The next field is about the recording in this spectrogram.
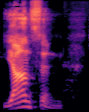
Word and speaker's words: Jansen: And that at that point, he was still preferring the Dutch pronunciation of his last name, which was, of course, Kenley Jansen. So you had Kenley Jansen, the catcher, now Kenley Jansen, the closer.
